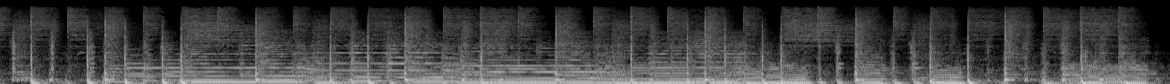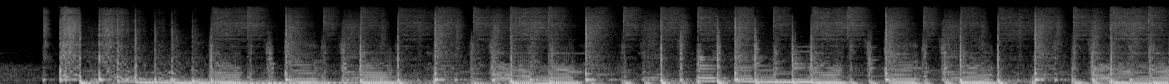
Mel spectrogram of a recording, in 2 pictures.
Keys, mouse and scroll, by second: 0.4 shift+click, 0.6 shift+click, 0.9 g, 1.6 ctrl+j, 1.9 click, 2.1 click, 2.6 ctrl+j, 2.9 g, 4.0 scroll down 3, 4.3 shift+middle click, 4.5 click, 4.7 g, 5.0 click, 5.2 g, 5.9 click, 6.1 click, 6.3 click, 6.8 click, 7.1 click, 7.4 shift+middle click, 8.0 click, 8.9 click, 9.1 click, 9.5 click, 10.4 click, 13.7 click, 14.4 ctrl+s, 14.6 click, 15.1 click, 16.5 click, 16.7-17.2 scroll down 3, 17.2 ctrl+s, 17.3 scroll up 4, 17.6 shift+middle click, 17.6-18.2 scroll down 2, 18.3 shift+middle click, 18.7 click, 18.9 ctrl+c, 19.0 ctrl+c, 22.2-22.9 scroll down 2, 22.5 Tab.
